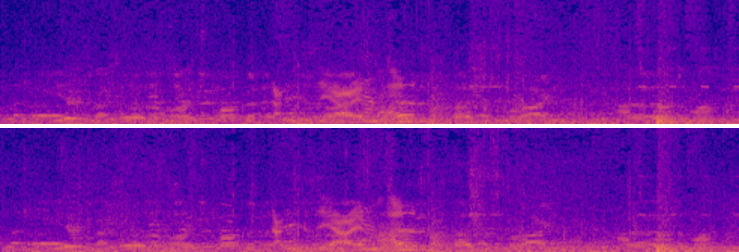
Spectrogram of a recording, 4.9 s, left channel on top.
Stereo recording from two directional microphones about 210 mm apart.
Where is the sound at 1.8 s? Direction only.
35° right (ahead or behind).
